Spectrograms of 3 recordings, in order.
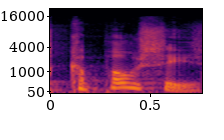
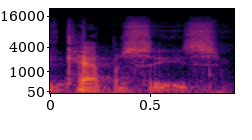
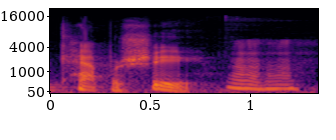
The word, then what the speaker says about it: Kaposi: met I welcomed them but I used the pronunciation that I had learned in medical school which was Kaposi's sarcoma and after welcoming them and thanking them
